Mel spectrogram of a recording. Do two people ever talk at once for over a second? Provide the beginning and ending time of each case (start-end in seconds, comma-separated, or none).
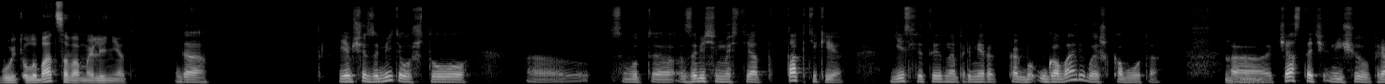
none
